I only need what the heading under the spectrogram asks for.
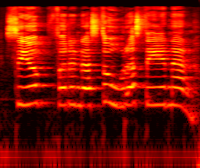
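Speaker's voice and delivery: high-pitched alarmed call; shouted warning. A narrator's reading. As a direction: cry out a warning. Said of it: "ropade Kråkan".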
